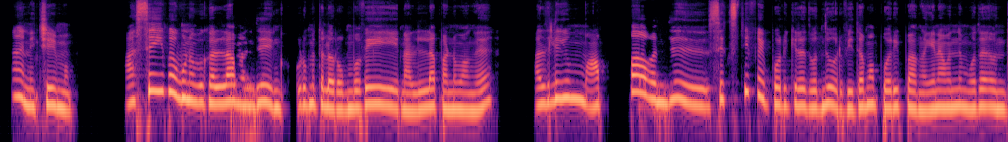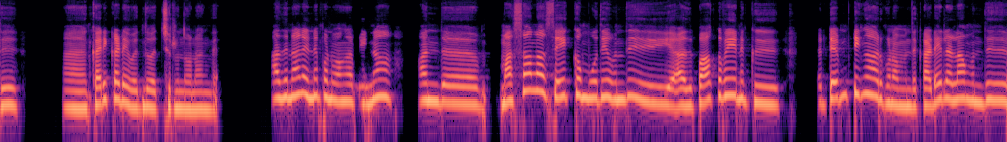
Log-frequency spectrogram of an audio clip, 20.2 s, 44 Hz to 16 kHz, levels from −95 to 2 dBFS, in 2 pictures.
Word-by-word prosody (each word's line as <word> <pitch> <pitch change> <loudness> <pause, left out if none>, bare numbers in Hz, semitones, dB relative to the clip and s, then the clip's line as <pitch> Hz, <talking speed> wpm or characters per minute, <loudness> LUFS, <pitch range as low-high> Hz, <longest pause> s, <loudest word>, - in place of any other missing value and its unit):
அ - - -4 0.2
நிச்சயமா. 195 -2 +1 0.7
அசைவ 370 +8 +2 0.2
உணவுகள்லாம் 235 -2 +3
வந்து 205 +2 0
எங்க 190 -3 -2
குடும்பத்துல 210 -2 0
ரொம்பவே 185 +4 +1 0.3
நல்லா 180 +4 0
பண்ணுவாங்க. 175 -1 0 0.6
அதுலயும் 265 +5 +2 0.2
அப்பா 210 - -3 0.2
வந்து 245 +2 +2 0.4
65 290 +3 -2
பொறிக்கிறது 205 -2 -1
வந்து 200 +4 0
ஒரு 175 - -6
விதமா 195 +3 0
பொறிப்பாங்க. 190 -2 -1
ஏன்னா 190 +1 +1
வந்து 195 +1 0
மொத 185 +2 -2 0.2
வந்து, 200 +4 0 0.6
அ - - -3 0.3
கறிக்கடைய 245 +1 +2
வந்து 195 +1 0
வச்சுருந்தோம் 180 -1 -1
நாங்க. 175 -1 -3 0.6
அதனால 290 +4 +3
என்ன 290 - +2
பண்ணுவாங்க 245 -3 +2
அப்டீன்னா, 230 +5 0 0.4
அந்த 245 -1 +2 0.6
மசாலா 375 +10 +2
சேர்க்கும்போதே 285 0 +2
வந்து 265 +3 +1 0.5
அது 205 0 +1
பாக்கவே 265 +6 +1
எனக்கு 240 -3 -1 0.7
டெம்ப்டிங்கா 315 +4 +1
இருக்கும். 230 -7 0
நம்ம 200 -1 0
இந்த 195 - -4
கடையிலலாம் 260 +4 +1
வந்து, 245 +2 +1
225 Hz, 135 wpm, -22 LUFS, 195-270 Hz, 0.7 s, உணவுகள்லாம்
